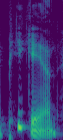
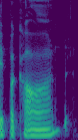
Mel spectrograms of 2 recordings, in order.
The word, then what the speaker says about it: pecan: It's one of those words that how you pronounce it sort of depends on the impression you want to give. If you want to sound a little pretentious or educated, you'll say pecan. And if you want to sound down home and country, you're going to say pecan.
